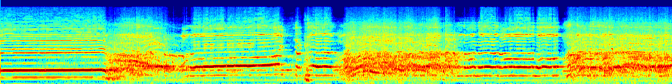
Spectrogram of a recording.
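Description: A large crowd at an Islamic religious gathering roars Allahu Akbar in response to a takbir call, repeated loud chanted shouts that swell and overlap in several waves with a strained, echoing quality.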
